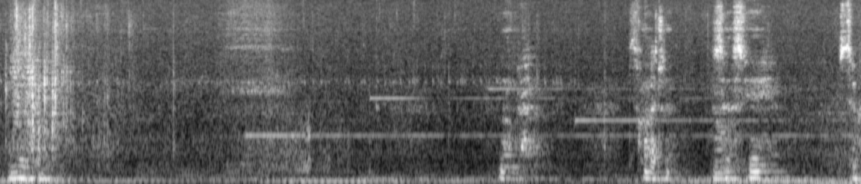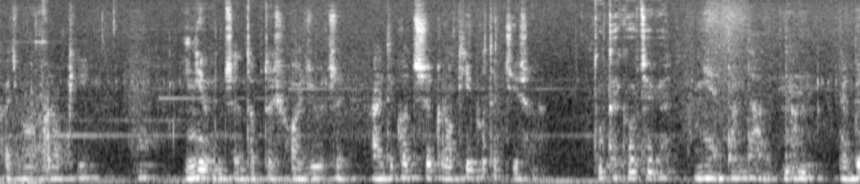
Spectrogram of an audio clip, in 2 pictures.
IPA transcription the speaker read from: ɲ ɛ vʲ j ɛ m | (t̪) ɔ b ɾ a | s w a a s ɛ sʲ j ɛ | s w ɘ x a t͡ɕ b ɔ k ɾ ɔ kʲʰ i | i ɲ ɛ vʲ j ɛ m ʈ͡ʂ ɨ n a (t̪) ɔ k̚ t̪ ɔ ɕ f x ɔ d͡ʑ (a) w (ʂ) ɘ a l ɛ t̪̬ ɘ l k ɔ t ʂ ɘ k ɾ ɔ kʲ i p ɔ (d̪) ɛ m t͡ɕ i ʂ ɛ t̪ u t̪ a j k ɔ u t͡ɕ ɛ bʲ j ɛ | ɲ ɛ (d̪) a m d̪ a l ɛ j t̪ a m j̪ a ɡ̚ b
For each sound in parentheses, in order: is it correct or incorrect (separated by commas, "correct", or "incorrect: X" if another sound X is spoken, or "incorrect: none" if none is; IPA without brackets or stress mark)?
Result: incorrect: d̪, correct, incorrect: i, incorrect: t͡ʂ, incorrect: t̪, incorrect: t̪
